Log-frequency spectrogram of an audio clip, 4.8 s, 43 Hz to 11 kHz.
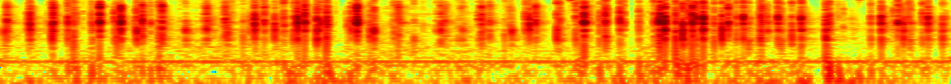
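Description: Fingertips rapidly press the colored face buttons of a hand-sized, hollow black plastic Xbox game controller held close to the mic. A fast, dense stream of sharp plastic clicks and taps, bright around 2.2 kHz, is heard, each one dying instantly over a faint steady low hum.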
